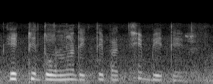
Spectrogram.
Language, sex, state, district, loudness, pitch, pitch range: Bengali, female, West Bengal, Alipurduar, -20 LUFS, 220 Hz, 205-240 Hz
